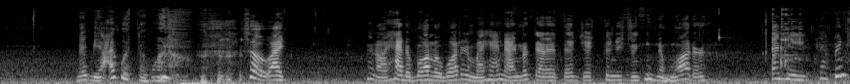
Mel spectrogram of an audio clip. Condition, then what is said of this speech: Deafness. But I heard okay at the time that I was learning speech and language, but my voice will always be different.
